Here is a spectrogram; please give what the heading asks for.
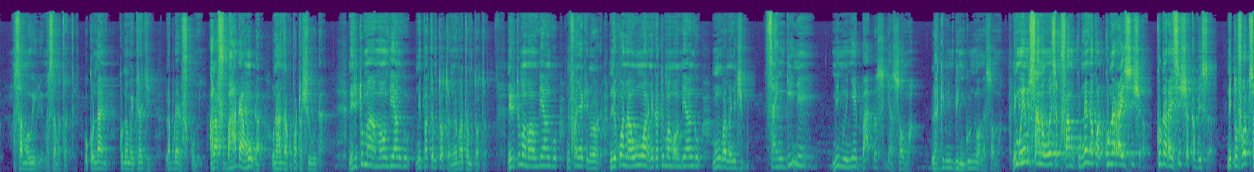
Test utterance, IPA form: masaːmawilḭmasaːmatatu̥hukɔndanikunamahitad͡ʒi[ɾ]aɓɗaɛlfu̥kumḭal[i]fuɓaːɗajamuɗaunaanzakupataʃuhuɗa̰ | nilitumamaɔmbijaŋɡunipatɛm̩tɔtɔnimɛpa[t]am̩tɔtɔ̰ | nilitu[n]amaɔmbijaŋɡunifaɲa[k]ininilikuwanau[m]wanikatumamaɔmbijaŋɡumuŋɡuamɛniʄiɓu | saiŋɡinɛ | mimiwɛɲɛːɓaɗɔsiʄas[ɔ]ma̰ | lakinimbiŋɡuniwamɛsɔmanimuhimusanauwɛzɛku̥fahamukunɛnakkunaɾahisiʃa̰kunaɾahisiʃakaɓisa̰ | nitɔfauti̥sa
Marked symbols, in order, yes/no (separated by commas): no, no, yes, no, yes, yes, yes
